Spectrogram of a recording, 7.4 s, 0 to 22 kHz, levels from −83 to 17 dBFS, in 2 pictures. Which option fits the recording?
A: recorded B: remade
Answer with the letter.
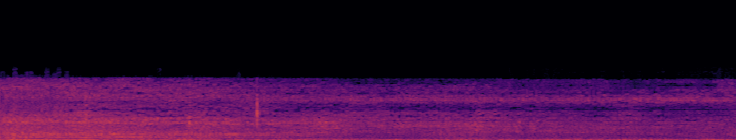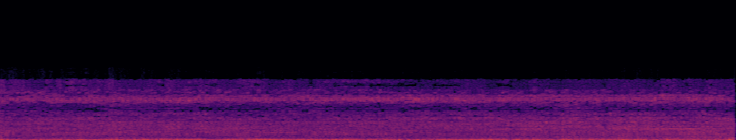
B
